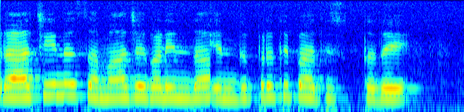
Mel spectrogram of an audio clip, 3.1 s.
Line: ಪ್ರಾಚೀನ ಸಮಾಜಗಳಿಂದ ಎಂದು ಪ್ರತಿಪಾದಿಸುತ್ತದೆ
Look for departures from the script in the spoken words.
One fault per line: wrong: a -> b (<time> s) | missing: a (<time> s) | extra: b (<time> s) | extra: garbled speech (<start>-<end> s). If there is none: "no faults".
no faults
